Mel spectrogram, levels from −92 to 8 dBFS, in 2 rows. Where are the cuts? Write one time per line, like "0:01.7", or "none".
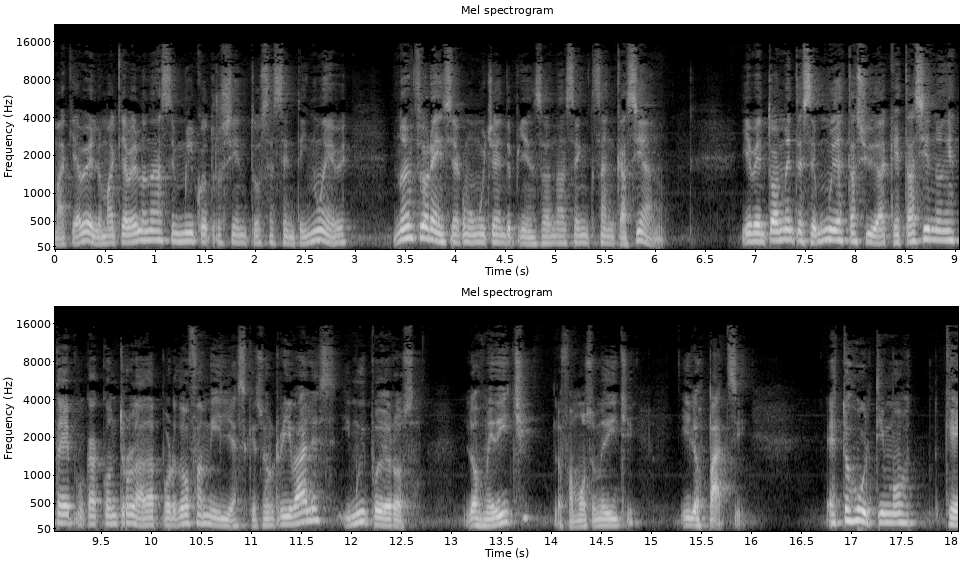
none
